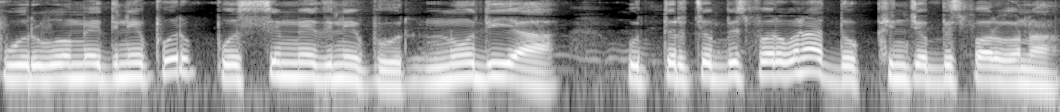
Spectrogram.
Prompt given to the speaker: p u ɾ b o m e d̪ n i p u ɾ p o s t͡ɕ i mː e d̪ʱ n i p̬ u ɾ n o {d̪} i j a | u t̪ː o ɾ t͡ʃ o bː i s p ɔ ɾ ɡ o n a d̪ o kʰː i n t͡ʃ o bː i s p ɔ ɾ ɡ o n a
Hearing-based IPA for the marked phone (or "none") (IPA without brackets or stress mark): d̪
